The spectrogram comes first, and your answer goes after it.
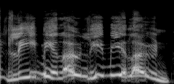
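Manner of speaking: high, squealed mock panic; comic high-pitched desperation; panicked plea. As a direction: plead desperately while being chased. Pleading while chased by the dog.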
